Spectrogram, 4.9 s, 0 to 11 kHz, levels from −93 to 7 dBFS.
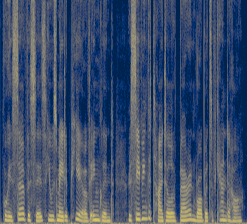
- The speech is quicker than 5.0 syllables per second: Yes, 6.2 syllables/s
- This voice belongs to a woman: Yes, female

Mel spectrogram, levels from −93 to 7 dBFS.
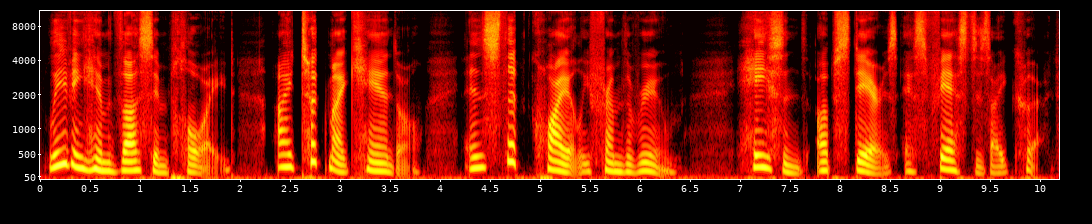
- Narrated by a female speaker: Yes, female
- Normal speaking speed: No, slow, 130 wpm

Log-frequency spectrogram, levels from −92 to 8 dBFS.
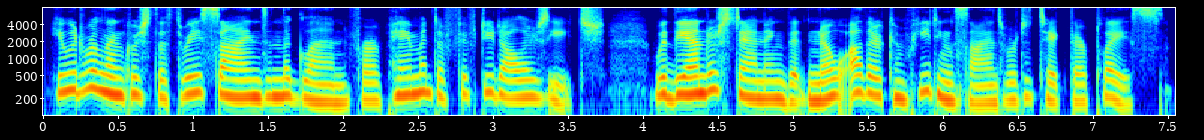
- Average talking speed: No, fast, 230 wpm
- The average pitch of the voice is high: Yes, high, 215 Hz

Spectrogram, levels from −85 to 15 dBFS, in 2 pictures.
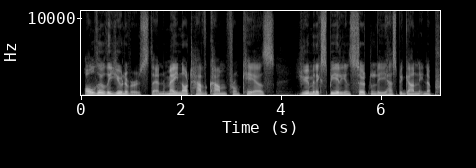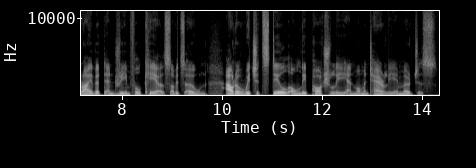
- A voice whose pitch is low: Yes, low, 110 Hz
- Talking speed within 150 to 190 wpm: No, average, 140 wpm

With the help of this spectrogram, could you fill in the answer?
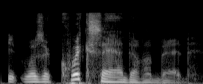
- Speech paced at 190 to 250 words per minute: Yes, fast, 205 wpm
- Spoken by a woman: No, male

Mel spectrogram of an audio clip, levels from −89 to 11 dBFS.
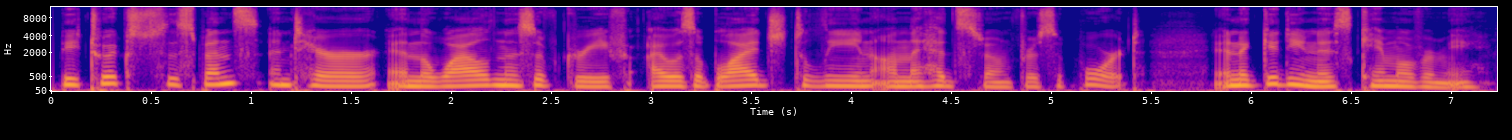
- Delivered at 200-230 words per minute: Yes, fast, 205 wpm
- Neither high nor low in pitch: Yes, medium, 175 Hz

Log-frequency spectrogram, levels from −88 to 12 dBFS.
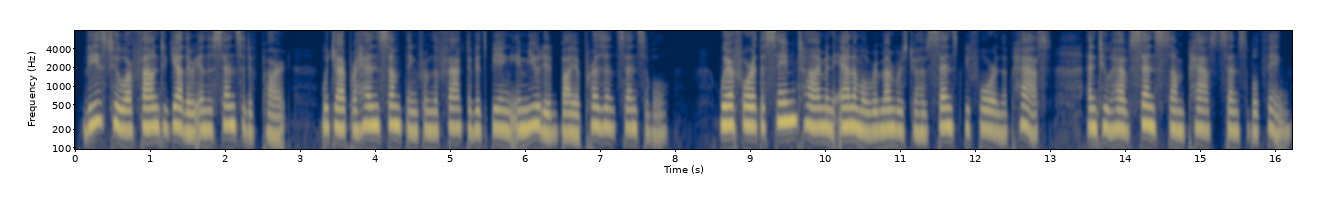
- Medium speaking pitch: No, high, 205 Hz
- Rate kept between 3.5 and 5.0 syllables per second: No, 5.2 syllables/s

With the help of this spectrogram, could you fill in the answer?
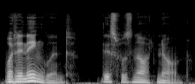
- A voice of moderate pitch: No, low, 105 Hz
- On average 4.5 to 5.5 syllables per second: Yes, 5.0 syllables/s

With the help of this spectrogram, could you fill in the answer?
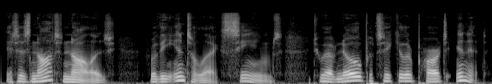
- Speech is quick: No, average, 185 wpm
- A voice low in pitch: Yes, low, 120 Hz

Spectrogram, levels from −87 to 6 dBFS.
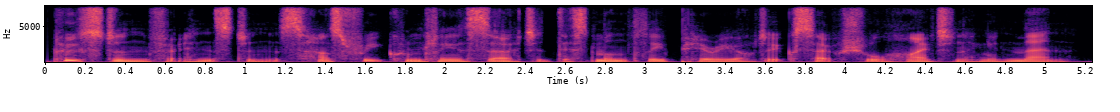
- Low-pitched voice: Yes, low, 105 Hz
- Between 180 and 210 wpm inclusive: No, average, 150 wpm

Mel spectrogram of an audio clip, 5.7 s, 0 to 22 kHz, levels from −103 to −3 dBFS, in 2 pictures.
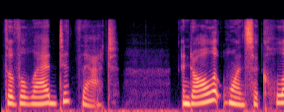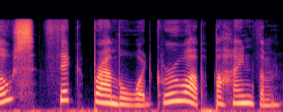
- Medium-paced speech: Yes, average, 180 wpm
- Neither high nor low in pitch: No, high, 230 Hz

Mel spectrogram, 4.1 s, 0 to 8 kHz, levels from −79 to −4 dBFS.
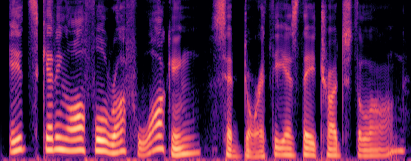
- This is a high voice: No, medium, 150 Hz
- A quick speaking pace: No, average, 160 wpm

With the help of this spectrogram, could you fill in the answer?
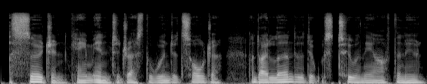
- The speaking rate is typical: No, fast, 265 wpm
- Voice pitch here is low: Yes, very low, 95 Hz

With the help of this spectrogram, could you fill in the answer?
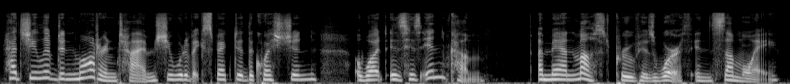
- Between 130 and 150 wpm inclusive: No, average, 190 wpm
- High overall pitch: Yes, high, 215 Hz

